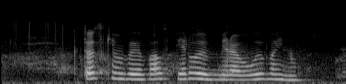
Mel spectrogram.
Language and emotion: Russian, neutral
